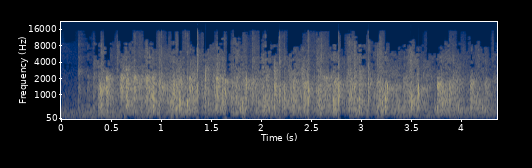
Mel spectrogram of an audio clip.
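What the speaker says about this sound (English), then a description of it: "Give an applause." A Toastmasters educational session audience breaks into dense, sustained applause, many hands clapping loudly and continuously for over four seconds with little talk.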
